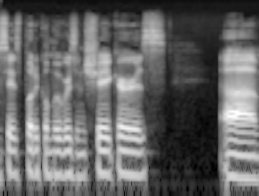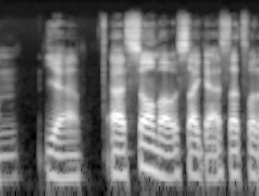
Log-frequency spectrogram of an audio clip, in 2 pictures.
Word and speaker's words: somos: It's like Somos, right? Maybe I'm pronouncing it wrong, but it's like we are. Yeah. We are. Well, no, it's not Sumus. It's like SOMOS. Yeah, in Spanish, that's we are.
